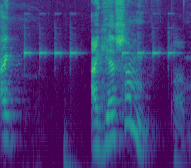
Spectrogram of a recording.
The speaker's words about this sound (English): What is that all about? It was the timer. It was the old timer.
